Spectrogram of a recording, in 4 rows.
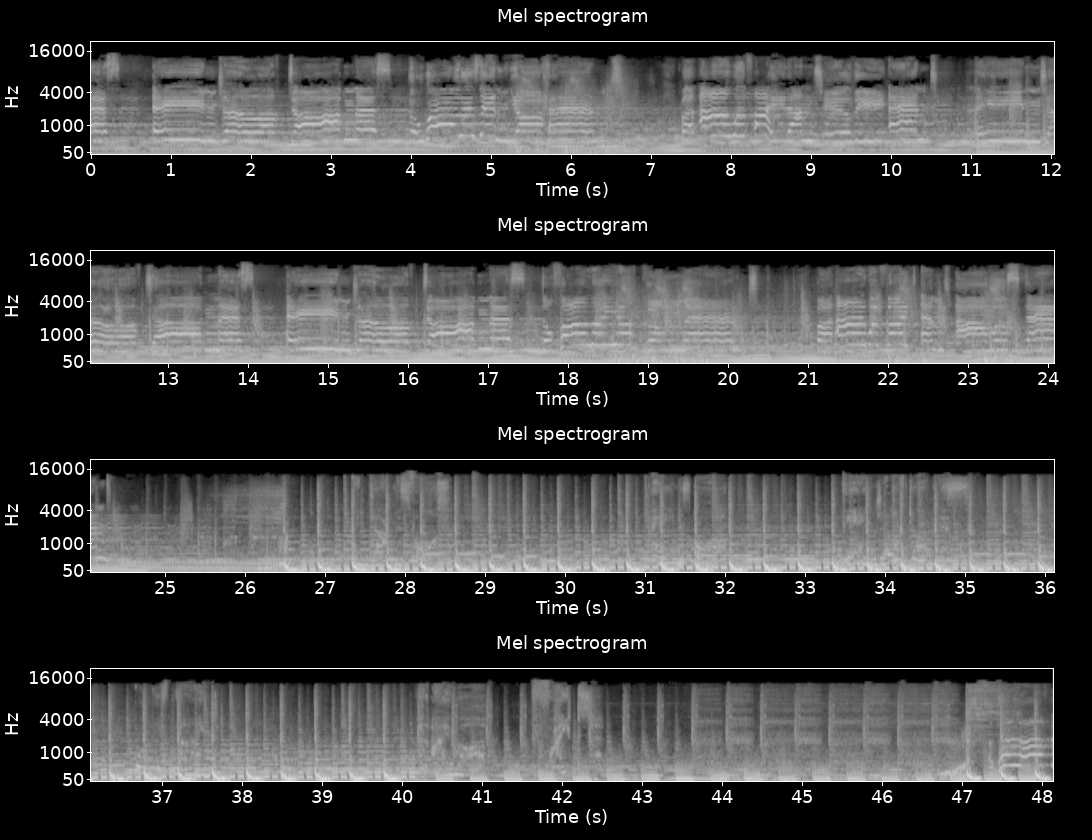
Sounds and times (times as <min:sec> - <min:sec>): Music: 0:00.0 - 0:48.1.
